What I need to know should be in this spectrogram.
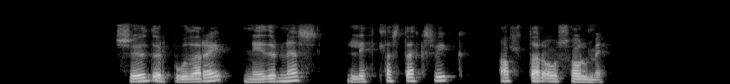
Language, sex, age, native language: Icelandic, male, 30-39, Icelandic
